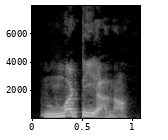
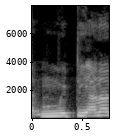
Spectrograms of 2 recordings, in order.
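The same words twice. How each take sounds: First: "मटियाना" with a short a first, MA; correct pronunciation. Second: "मिटियाना" with i in the first syllable; mi-ti-yaa-naa for "मिटियाना"; wrong pronunciation. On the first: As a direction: say "मटियाना" as ma-ti-yaa-naa, lower. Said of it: "मिट्टी से मिटियाना नहीं". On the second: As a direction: say "मिटियाना" starting MI. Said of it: "मिटियाना नहीं". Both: Shown as a demonstration.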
